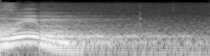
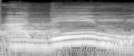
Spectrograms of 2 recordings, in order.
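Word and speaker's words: عظيم: Kata azim, kalau kita bahasanya adim, Adam ya. Azim itu artinya agung. Tapi kalau adim, kita bacanya adim, itu artinya tidak ada. Dan banyak lain lah dalam ayat Al-Quran itu yang apabila kita membaca salah huruf itu bisa salah arti.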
